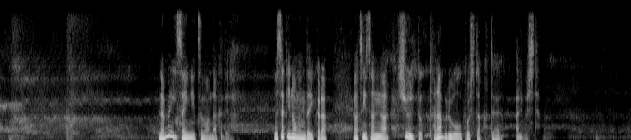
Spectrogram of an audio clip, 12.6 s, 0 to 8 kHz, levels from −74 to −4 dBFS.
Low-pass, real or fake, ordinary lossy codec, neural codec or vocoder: 7.2 kHz; fake; none; codec, 16 kHz, 1.1 kbps, Voila-Tokenizer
